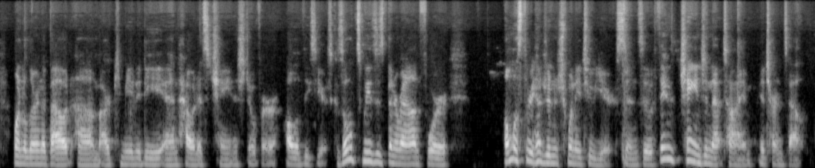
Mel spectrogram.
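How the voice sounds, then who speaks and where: A man with an American accent speaks at a fairly quick pace in a fairly high pitch. His tone is dark and mellow and somewhat breathy. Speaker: museum researcher and presenter. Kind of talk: casual chat. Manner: halting, many fillers.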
